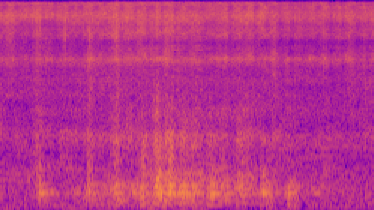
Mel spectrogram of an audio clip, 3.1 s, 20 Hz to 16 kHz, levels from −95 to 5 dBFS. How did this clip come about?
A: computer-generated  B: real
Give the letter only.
A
